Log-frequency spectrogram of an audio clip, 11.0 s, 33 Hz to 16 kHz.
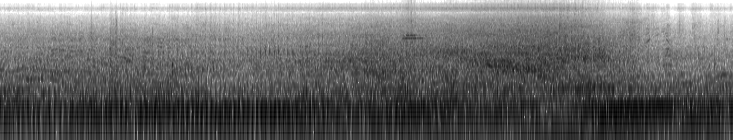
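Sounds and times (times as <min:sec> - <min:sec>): vehicle engine humming: 0:00.0 - 0:11.0.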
